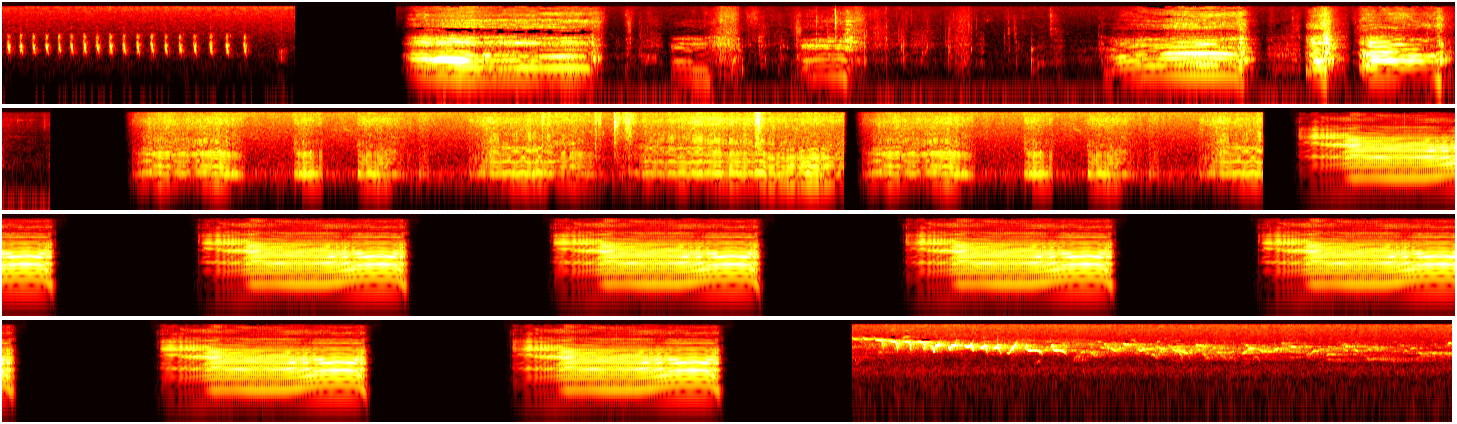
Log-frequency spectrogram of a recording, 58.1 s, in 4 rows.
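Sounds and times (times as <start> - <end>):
cow mooing: 4.0 - 14.8, 27.5 - 29.6, 31.0 - 33.2, 34.6 - 36.7, 38.1 - 40.2, 41.6 - 43.8, 45.2 - 47.3, 48.7 - 50.8
bee buzzing: 15.8 - 27.2.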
